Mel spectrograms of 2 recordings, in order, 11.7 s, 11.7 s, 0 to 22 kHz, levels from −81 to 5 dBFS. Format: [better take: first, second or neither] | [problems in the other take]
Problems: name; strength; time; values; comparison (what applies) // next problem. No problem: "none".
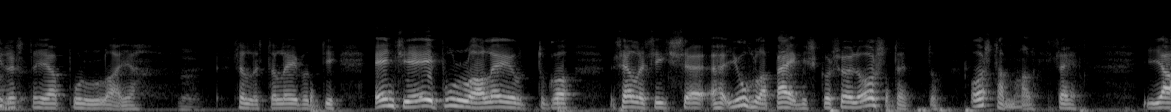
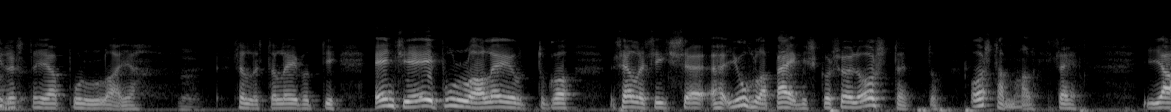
second | background sound (Knock / Wood); 19 dB below the speech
